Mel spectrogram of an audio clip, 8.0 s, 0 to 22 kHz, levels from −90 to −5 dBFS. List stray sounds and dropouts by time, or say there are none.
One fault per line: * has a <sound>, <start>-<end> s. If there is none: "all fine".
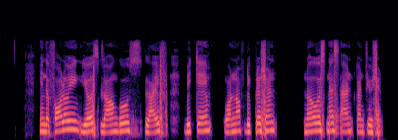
all fine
